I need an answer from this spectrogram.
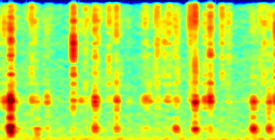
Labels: {"label": "ambient", "recorder": "HydroMoth"}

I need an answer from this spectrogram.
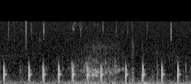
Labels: {"label": "biophony, knock croak", "recorder": "SoundTrap 300"}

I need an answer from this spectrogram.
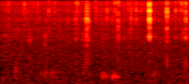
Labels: {"label": "ambient", "recorder": "HydroMoth"}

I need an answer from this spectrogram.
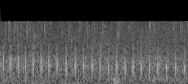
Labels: {"label": "biophony, rattle", "recorder": "SoundTrap 500"}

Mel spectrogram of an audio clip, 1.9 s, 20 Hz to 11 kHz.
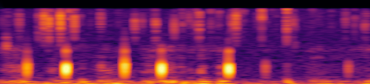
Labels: {"label": "biophony, knock croak", "recorder": "SoundTrap 300"}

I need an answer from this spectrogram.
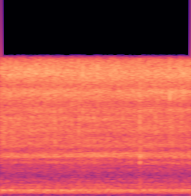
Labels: {"label": "anthrophony, boat engine", "recorder": "HydroMoth"}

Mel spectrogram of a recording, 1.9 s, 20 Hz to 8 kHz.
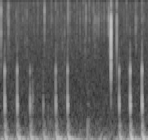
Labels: {"label": "biophony, knock", "recorder": "SoundTrap 300"}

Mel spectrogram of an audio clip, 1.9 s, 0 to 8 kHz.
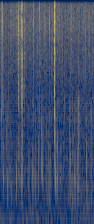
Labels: {"label": "biophony, sea urchins (Echinidae)", "recorder": "SoundTrap 600 or HydroMoth"}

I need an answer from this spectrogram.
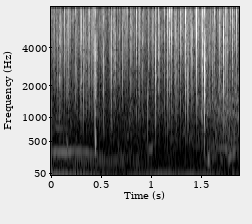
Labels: {"label": "biophony", "recorder": "SoundTrap 300"}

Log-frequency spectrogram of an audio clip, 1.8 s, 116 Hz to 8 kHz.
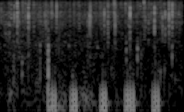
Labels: {"label": "biophony", "recorder": "SoundTrap 600 or HydroMoth"}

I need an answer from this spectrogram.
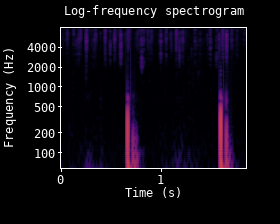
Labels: {"label": "biophony, double pulse", "recorder": "SoundTrap 300"}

